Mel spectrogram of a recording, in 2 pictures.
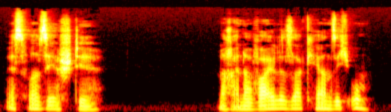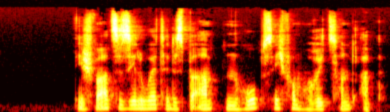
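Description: A man reading an audiobook in a calm, measured narration. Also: mid-range voice, creaky, husky. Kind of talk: scripted narration.

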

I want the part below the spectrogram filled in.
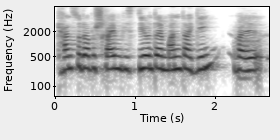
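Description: A woman with a fairly high voice hosts a podcast interview. She listens attentively, backs her guest with short affirmations, and asks open questions. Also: little pitch movement, fast, dark tone. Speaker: podcast host. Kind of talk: interview host.

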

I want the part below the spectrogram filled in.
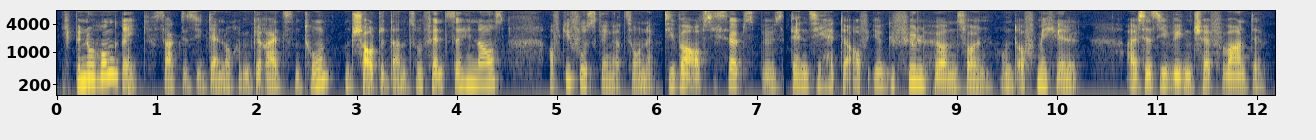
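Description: A woman reading a story aloud as narrator, in a steady, measured way. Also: low-pitched, creaky, slightly rough. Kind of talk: audiobook reading.

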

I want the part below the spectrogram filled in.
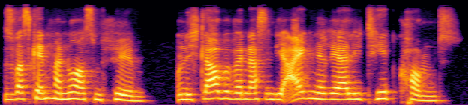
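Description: A woman's voice: medium pitch, moderate pace, fairly bright tone. A woman hosting a true crime podcast, interviewing a guest politely and earnestly.

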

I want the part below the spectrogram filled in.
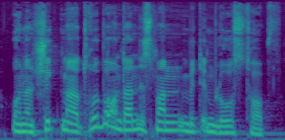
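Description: A man's voice: on the high side, lively intonation, rapid-fire, vocal fry, mellow. A man co-hosting a podcast in casual chat, teasing and joking. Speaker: podcast co-host.

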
